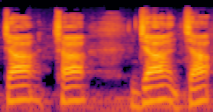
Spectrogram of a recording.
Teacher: जो हमारा चा वर्ग है, चा वर्ग हमारा तालब से बोला जाएगा। चा आप अगर चा बोलेंगे तो आपकी जो जीभ के ऊपर वाला भाग है वहाँ पर आपकी जीभ छू रही होगी।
